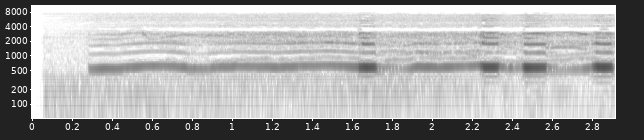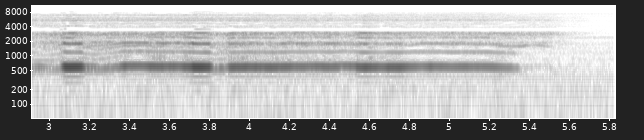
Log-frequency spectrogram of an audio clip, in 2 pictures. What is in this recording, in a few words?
Chatter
